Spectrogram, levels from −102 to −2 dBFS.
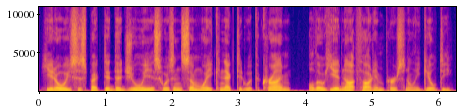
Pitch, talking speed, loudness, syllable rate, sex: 85 Hz, 210 wpm, -20 LUFS, 5.7 syllables/s, male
